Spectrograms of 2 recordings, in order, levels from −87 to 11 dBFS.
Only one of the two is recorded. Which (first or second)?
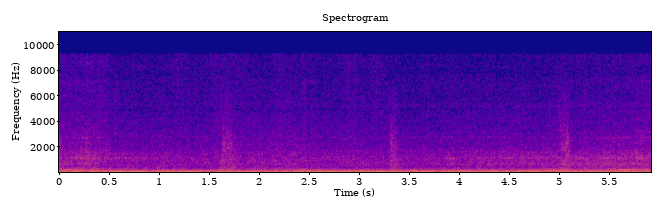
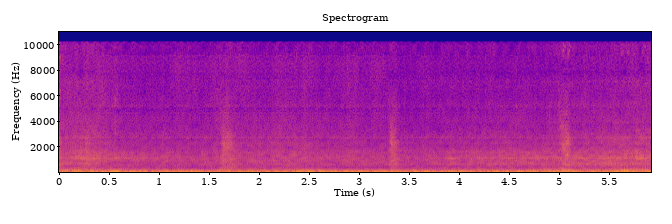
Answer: first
